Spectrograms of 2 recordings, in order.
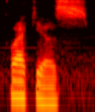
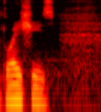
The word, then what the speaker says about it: Glacies: troops heading towards the Magna Glee glacias as the game pronounces it I thought it was glacies a few days ago are they the ones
